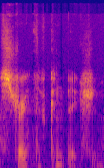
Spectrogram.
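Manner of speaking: soft, muttered whisper under the breath. Speaking in character beside a grieving companion: said under the breath. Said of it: "just say a little bit under my breath".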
